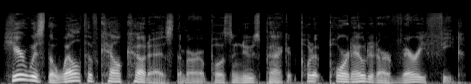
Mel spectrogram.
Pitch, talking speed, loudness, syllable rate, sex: 105 Hz, 230 wpm, -19 LUFS, 6.2 syllables/s, male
